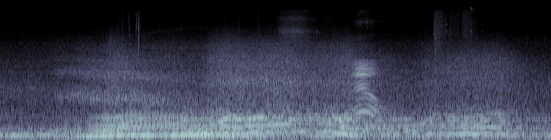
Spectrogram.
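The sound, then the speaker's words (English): A car drives past, its engine droning loudly and climbing in pitch as it accelerates, with a brief sweeping whine partway through before it settles into a steady hum. “But I believe that was just a car”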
